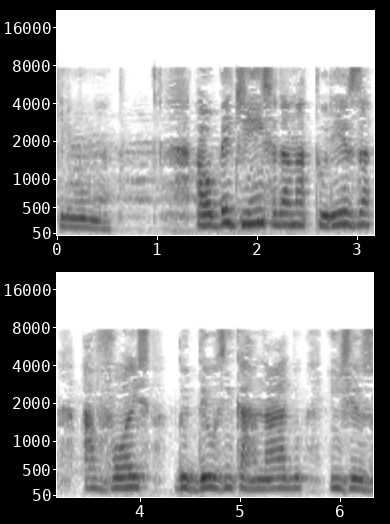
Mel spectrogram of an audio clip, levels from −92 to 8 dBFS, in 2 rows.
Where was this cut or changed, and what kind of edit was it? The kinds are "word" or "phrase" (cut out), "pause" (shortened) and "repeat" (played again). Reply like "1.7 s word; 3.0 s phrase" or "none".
none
